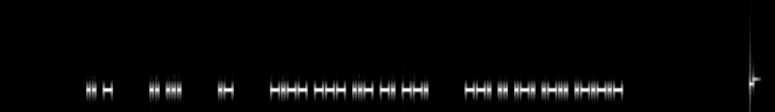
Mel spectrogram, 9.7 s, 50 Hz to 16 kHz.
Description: Morse code, heard as a keyed tone, about 36 wpm, 700 Hz. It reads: IT IS A YOUNG GIRL.
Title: 2x Word-Spacing - Sentences from Top 400 Words - 35wpm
